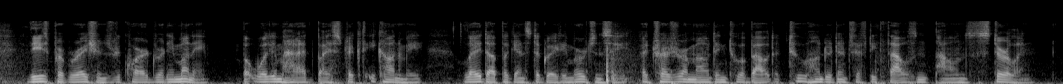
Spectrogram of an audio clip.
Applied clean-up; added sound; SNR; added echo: none; Fireworks; 15 dB; none.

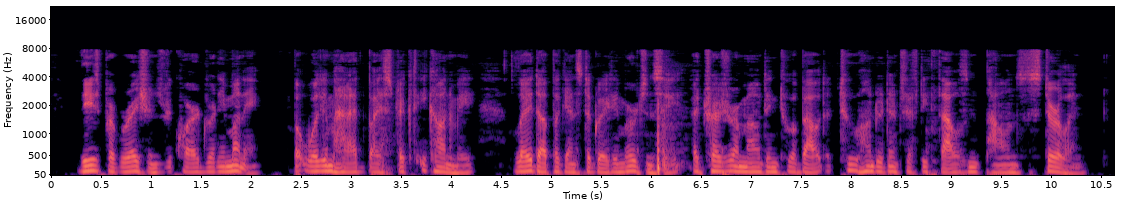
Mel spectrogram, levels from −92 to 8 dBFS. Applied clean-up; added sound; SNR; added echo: classical method Wiener filter.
